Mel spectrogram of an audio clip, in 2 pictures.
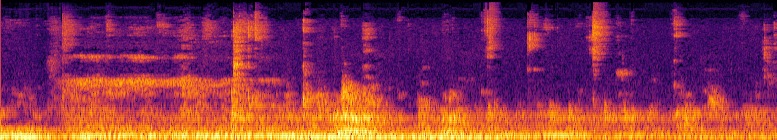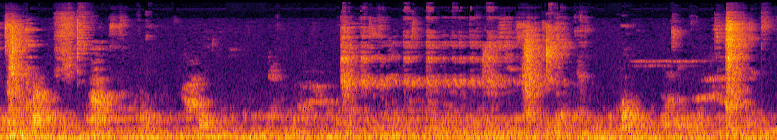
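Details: Two angry puppies fighting over food, snarling at each other: low rumbling growls broken by sharp broadband bursts. The noise is loudest early and eases off, with a steady low hum in the background.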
